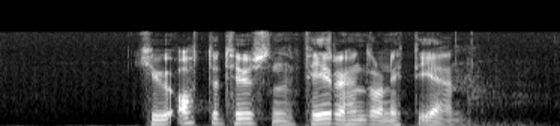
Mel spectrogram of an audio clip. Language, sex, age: Norwegian, male, 37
